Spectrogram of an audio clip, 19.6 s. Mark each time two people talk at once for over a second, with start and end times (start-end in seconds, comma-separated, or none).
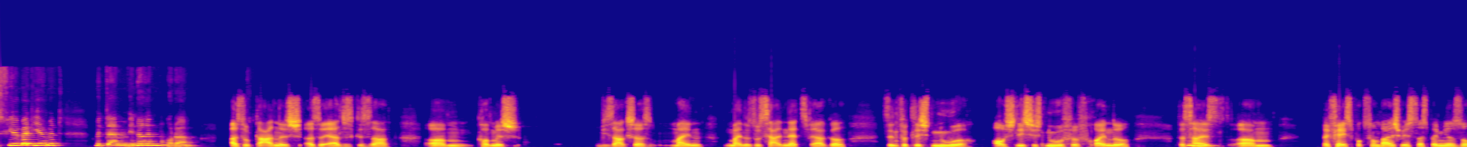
none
